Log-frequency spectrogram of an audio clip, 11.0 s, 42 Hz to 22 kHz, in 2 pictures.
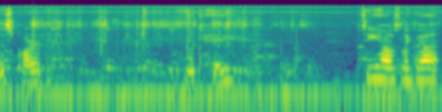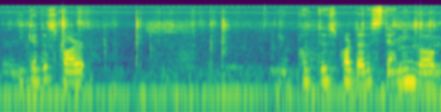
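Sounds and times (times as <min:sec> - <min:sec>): paper creasing and crinkling: 0:00.0 - 0:03.9, 0:05.6 - 0:11.0
steady low hum: 0:00.0 - 0:11.0.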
